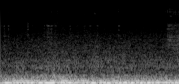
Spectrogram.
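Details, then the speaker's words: NA Mazda Miata after fixing a misfire: deep, smooth engine rumble pulling evenly under throttle with no stumble or hesitation; accelerates cleanly as it should. "accelerates really nice this is exactly what this car should be doing"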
